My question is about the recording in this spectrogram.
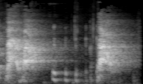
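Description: A girl's loud, breathy bursts of laughter while being tickled: two shrieking laughs about a second and a half apart, with short broken giggles between them.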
